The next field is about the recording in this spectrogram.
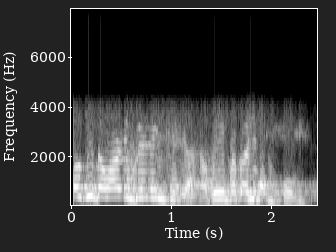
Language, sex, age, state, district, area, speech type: Hindi, female, 45-60, Uttar Pradesh, Ayodhya, rural, conversation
